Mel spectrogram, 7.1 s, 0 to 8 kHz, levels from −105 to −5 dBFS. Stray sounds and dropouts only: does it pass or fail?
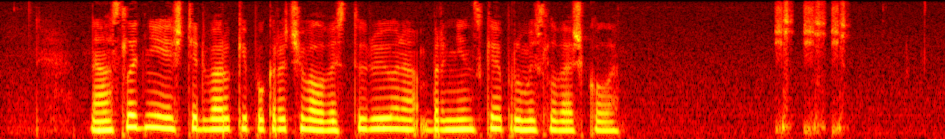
fail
